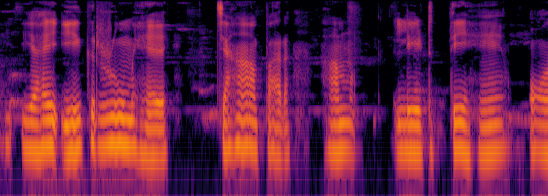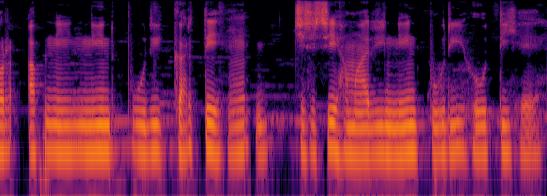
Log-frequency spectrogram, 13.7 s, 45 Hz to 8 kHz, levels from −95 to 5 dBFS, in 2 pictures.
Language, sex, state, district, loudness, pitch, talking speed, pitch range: Hindi, male, Uttar Pradesh, Hamirpur, -30 LUFS, 150 Hz, 90 wpm, 145-165 Hz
